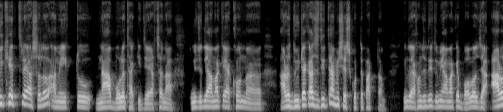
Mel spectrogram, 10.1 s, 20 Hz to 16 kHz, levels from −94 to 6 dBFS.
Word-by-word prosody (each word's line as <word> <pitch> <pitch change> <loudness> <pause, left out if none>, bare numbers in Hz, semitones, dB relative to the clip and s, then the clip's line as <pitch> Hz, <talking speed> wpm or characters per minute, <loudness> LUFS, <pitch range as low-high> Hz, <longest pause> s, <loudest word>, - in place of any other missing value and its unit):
ক্ষেত্রে 220 0 +3
আসলেও 175 +5 0
আমি 135 -1 -1
একটু 135 +2 -6 0.4
না 130 +1 +5 0.2
বলে 130 +2 +4
থাকি 110 -3 -5
যে, 115 - -3
"আচ্ছা 110 +5 -5
না, 115 - -2 0.4
তুমি 130 +2 -2
যদি 140 +2 -1
আমাকে 150 +1 -1
এখন 145 +1 -3 0.2
আ - - -3 0.6
আরো 155 +2 +6
২ 155 - +2
টা 185 - +8
কাজ 190 -2 +8
দিতে 180 +1 -2
আমি 190 -2 +1
শেষ 145 - +2
করতে - - -5
পারতাম। - - -5 0.4
কিন্তু 140 +3 -2
এখন 140 +3 -3
যদি 150 +2 -3
তুমি 145 +2 -2
আমাকে 140 +2 0
বলো 135 +5 +2
যে 135 - +2 0.3
আরো 175 +5 +9
145 Hz, 190 wpm, -23 LUFS, 135-160 Hz, 0.6 s, আরো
